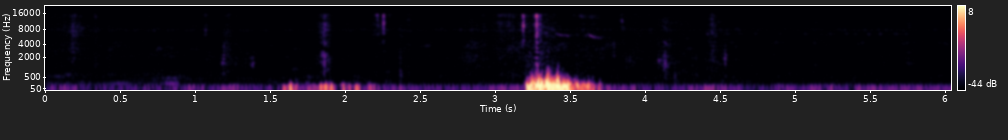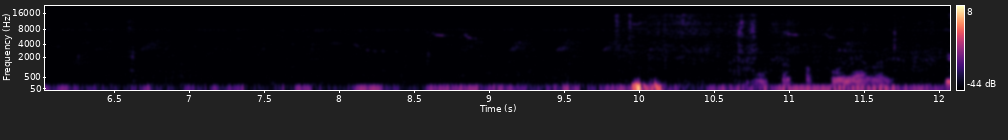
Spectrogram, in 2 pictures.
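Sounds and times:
bird chirps: 0:00.3 - 0:12.0
men's voices: 0:10.6 - 0:12.0.

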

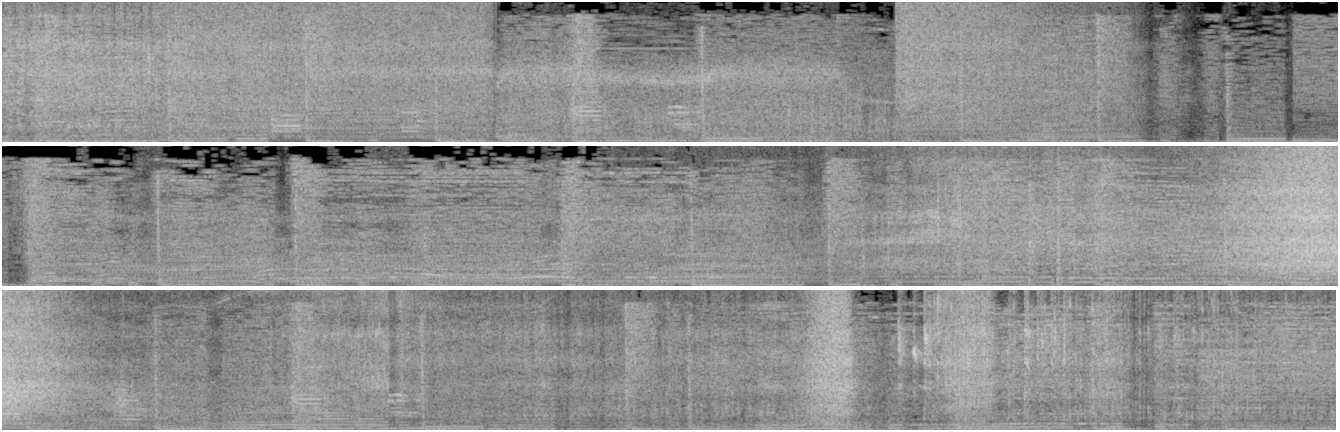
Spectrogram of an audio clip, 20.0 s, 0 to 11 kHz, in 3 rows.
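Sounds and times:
car engine revving: 0:00.0 - 0:06.0, 0:06.9 - 0:20.0
music with heavy beat: 0:00.0 - 0:20.0.

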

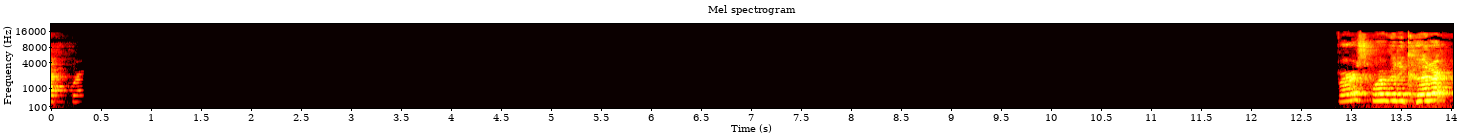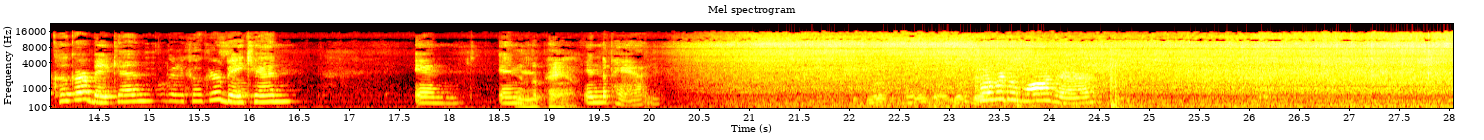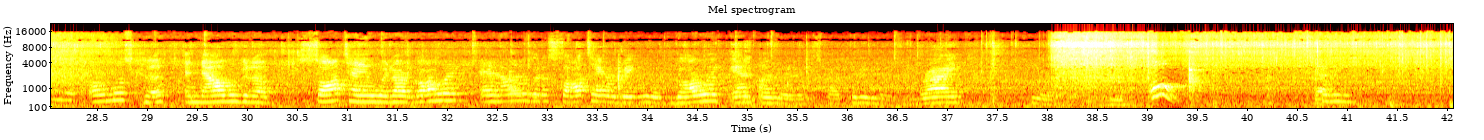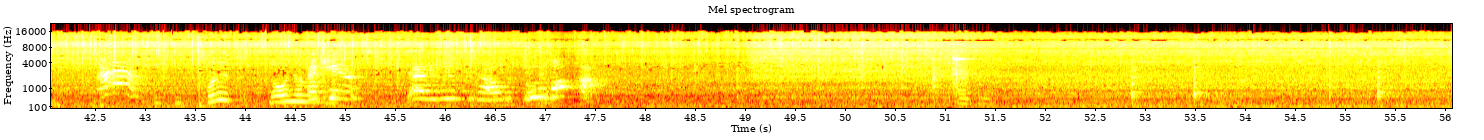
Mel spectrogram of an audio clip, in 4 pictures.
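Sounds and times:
bacon sizzling in a frying pan: 0:20.2 - 0:56.0.

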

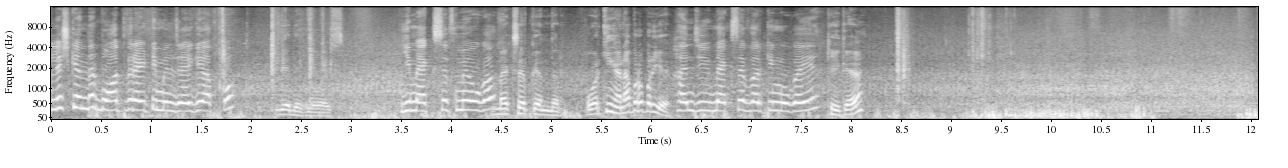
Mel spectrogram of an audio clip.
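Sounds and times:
air buffeting on microphone: 0:00.0 - 0:12.0
steady background hiss: 0:00.0 - 0:12.0
microphone handling noise: 0:08.3 - 0:11.0.

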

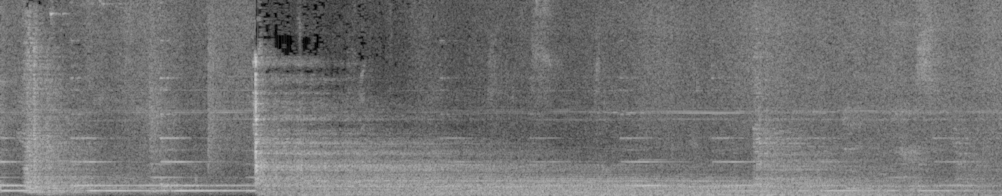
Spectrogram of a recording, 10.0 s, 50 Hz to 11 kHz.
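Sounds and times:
faint sustained tones: 0:00.0 - 0:10.0.

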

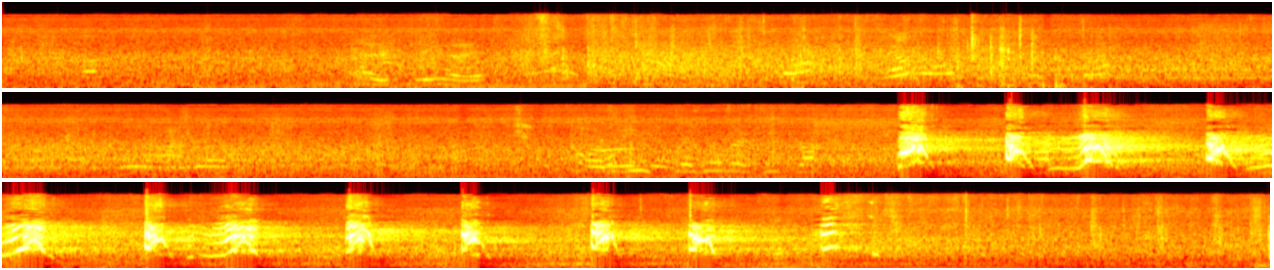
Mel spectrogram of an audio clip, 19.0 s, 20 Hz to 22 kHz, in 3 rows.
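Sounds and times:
dog barking: 0:10.8 - 0:16.9.

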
